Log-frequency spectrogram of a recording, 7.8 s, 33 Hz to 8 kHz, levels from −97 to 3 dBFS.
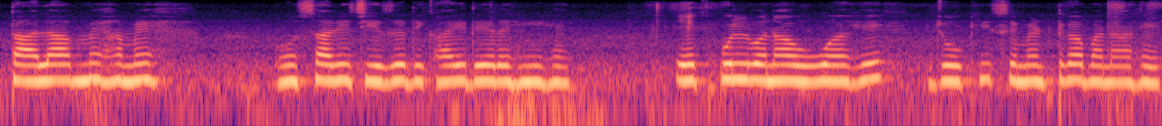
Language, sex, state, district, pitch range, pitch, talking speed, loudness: Hindi, female, Bihar, Katihar, 225-240 Hz, 235 Hz, 155 wpm, -14 LUFS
